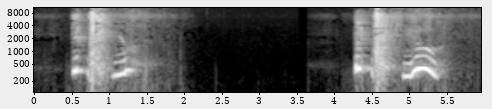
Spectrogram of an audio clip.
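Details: Woman with runny nose after an hour outside in snowy cold weather plus dust: two full sneezes, each with an in-breath, sharp burst and voiced tail, a few seconds apart; repeated sneezing.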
